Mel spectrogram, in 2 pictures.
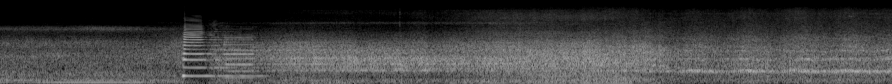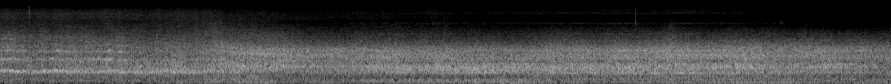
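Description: A train sounds a short horn blast about two seconds in, then passes at speed. The running noise builds and holds, with a whining tone that drops slightly in pitch.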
